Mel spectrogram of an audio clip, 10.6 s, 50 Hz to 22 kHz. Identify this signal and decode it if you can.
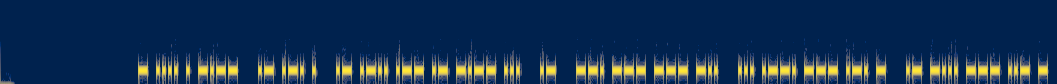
Morse code, heard as a keyed tone, about 40 wpm, 700 Hz. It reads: THEY ARE ALWAYS A GOOD SPORT ABOUT
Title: Sentences from Top 1000 Words - Review Part 4 - 40wpm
